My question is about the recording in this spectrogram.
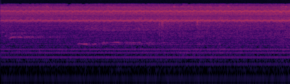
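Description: Steady electrical hum from a live handheld microphone and sound system, several even tones over faint room noise.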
